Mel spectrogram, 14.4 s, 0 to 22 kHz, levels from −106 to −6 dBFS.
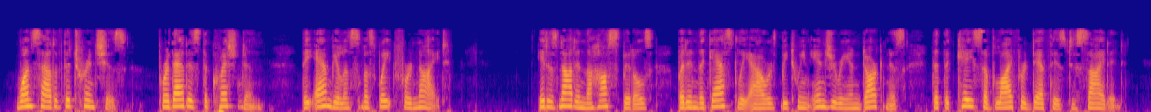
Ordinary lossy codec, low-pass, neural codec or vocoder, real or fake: MP3, 32 kbps; 7.2 kHz; codec, 16 kHz, 4.8 kbps, FACodec; fake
